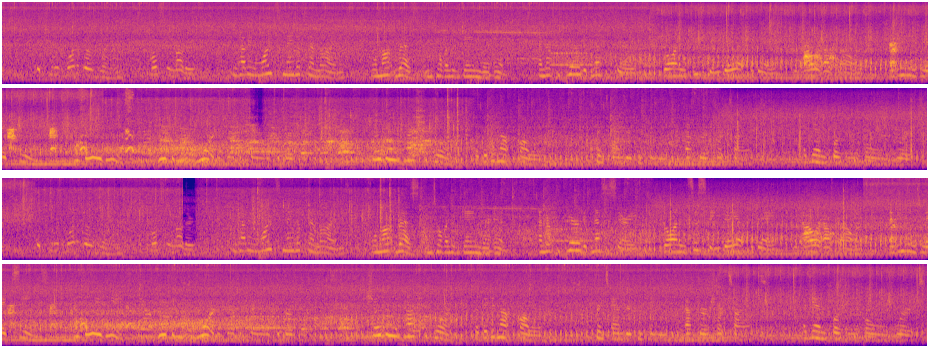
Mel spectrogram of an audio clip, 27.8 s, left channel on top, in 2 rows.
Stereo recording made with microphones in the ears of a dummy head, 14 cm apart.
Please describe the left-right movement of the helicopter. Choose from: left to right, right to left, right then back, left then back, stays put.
left to right.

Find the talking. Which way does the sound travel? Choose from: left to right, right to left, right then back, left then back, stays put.
left to right.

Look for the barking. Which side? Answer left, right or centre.
left.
